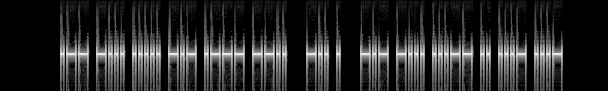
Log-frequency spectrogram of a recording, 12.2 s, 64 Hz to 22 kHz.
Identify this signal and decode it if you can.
Morse code, heard as a keyed tone, about 20 wpm, 700 Hz. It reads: WB5KJZ DE KB3IVV
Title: USA Callsign DE Callsign - 6 Characters - 20wpm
